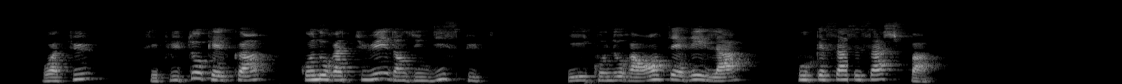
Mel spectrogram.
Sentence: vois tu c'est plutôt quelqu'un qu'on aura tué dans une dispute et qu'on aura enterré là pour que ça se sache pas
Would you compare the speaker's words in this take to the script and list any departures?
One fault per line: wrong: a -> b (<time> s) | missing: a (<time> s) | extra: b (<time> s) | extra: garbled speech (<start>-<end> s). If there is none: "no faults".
no faults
